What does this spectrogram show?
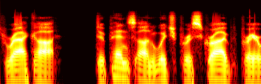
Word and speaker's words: rak'ah: The number of cycles, rak'ah, pronounced rak'ah, depends on which prescribed prayer one is performing.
